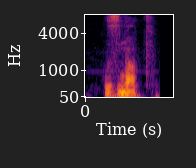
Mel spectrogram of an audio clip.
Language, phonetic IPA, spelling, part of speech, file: Polish, [znat], znad, preposition, Pl-znad.ogg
